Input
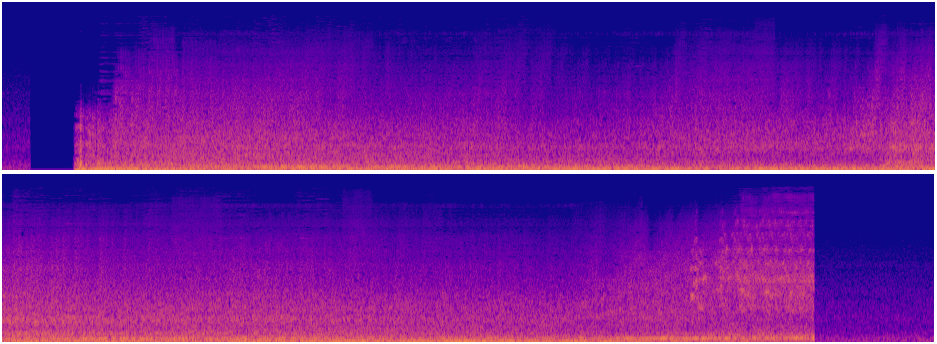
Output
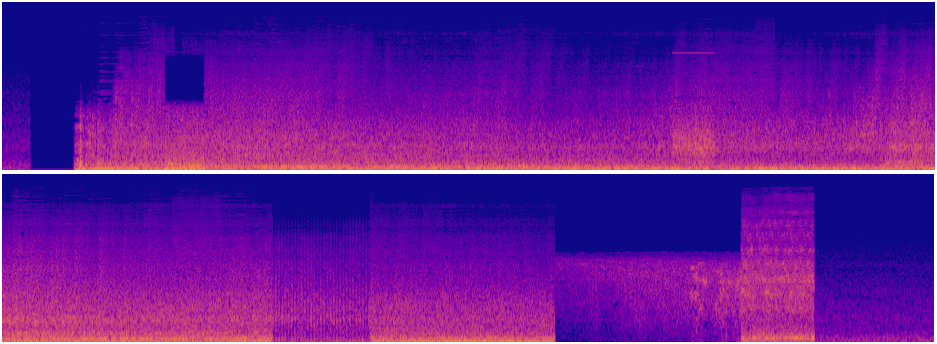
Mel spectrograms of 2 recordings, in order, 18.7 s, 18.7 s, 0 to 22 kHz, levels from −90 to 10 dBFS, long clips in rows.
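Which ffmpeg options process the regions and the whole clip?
-filter_complex "[0:a]asettb=1/sr,asplit=3[a][b][c];[a]atrim=end=1.624[d];[b]atrim=start=1.62:end=2.02,asetpts=PTS-STARTPTS,afade=t=in:d=0.004:c=qsin,afade=t=out:st=0.396:d=0.004:c=qsin,asuperstop=centerf=3300:order=20:qfactor=0.74,bass=f=250:g=7,treble=f=4k:g=-3[e];[c]atrim=start=2.016[f];[d][e]acrossfade=d=0.004:c1=hsin:c2=qsin[g];[g][f]acrossfade=d=0.004:c1=qsin:c2=hsin,asettb=1/sr,asplit=3[h][i][j];[h]atrim=end=6.704[k];[i]atrim=start=6.7:end=7.12,asetpts=PTS-STARTPTS,afade=t=in:d=0.004:c=qsin,afade=t=out:st=0.416:d=0.004:c=qsin,equalizer=f=580:t=o:w=2.1:g=10.5,bandreject=f=2.1k:w=18,aeval=exprs='val(0)+0.00224*sin(2*PI*6300*n/s)':c=same[l];[j]atrim=start=7.116[m];[k][l]acrossfade=d=0.004:c1=hsin:c2=qsin[n];[n][m]acrossfade=d=0.004:c1=qsin:c2=hsin,asettb=1/sr,asplit=3[o][p][q];[o]atrim=end=12.034[r];[p]atrim=start=12.03:end=13.01,asetpts=PTS-STARTPTS,afade=t=in:d=0.004:c=qsin,afade=t=out:st=0.976:d=0.004:c=qsin,acrossover=split=380 6200:gain=0.178 1 0.178[s][t][u];[s][t][u]amix=inputs=3:normalize=0,tremolo=f=31:d=0.788[v];[q]atrim=start=13.006[w];[r][v]acrossfade=d=0.004:c1=hsin:c2=qsin[x];[x][w]acrossfade=d=0.004:c1=qsin:c2=hsin,asettb=1/sr,asplit=3[y][z][aa];[y]atrim=end=14.854[ab];[z]atrim=start=14.85:end=16.72,asetpts=PTS-STARTPTS,afade=t=in:d=0.004:c=qsin,afade=t=out:st=1.866:d=0.004:c=qsin,highpass=1.5k,lowpass=f=2.8k:t=q:w=0.5098,lowpass=f=2.8k:t=q:w=0.6013,lowpass=f=2.8k:t=q:w=0.9,lowpass=f=2.8k:t=q:w=2.563,afreqshift=-3300[ac];[aa]atrim=start=16.716[ad];[ab][ac]acrossfade=d=0.004:c1=hsin:c2=qsin[ae];[ae][ad]acrossfade=d=0.004:c1=qsin:c2=hsin"

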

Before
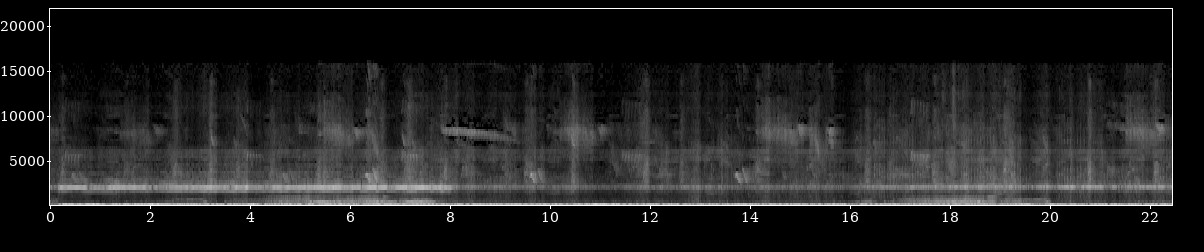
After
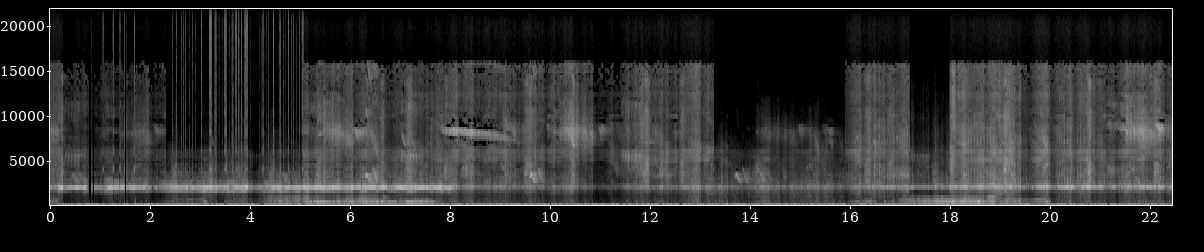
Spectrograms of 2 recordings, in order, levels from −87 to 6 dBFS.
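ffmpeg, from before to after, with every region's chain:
-filter_complex "[0:a]asettb=1/sr,asplit=3[a][b][c];[a]atrim=end=0.784[d];[b]atrim=start=0.78:end=1.71,asetpts=PTS-STARTPTS,afade=t=in:d=0.004:c=qsin,afade=t=out:st=0.926:d=0.004:c=qsin,acrossover=split=3000[e][f];[f]acompressor=threshold=-54dB:ratio=4:attack=1:release=60[g];[e][g]amix=inputs=2:normalize=0,equalizer=f=170:w=0.62:g=-8.5,aeval=exprs='clip(val(0),-1,0.2)':c=same[h];[c]atrim=start=1.706[i];[d][h]acrossfade=d=0.004:c1=hsin:c2=qsin[j];[j][i]acrossfade=d=0.004:c1=qsin:c2=hsin,asettb=1/sr,asplit=3[k][l][m];[k]atrim=end=2.324[n];[l]atrim=start=2.32:end=5.07,asetpts=PTS-STARTPTS,afade=t=in:d=0.004:c=qsin,afade=t=out:st=2.746:d=0.004:c=qsin,lowpass=2.4k,aeval=exprs='sgn(val(0))*max(abs(val(0))-0.00531,0)':c=same,bandreject=f=590:w=6[o];[m]atrim=start=5.066[p];[n][o]acrossfade=d=0.004:c1=hsin:c2=qsin[q];[q][p]acrossfade=d=0.004:c1=qsin:c2=hsin,asettb=1/sr,asplit=3[r][s][t];[r]atrim=end=13.284[u];[s]atrim=start=13.28:end=15.9,asetpts=PTS-STARTPTS,afade=t=in:d=0.004:c=qsin,afade=t=out:st=2.616:d=0.004:c=qsin,lowpass=2.6k,aecho=1:1:488:0.316,atrim=end_sample=115542[v];[t]atrim=start=15.896[w];[u][v]acrossfade=d=0.004:c1=hsin:c2=qsin[x];[x][w]acrossfade=d=0.004:c1=qsin:c2=hsin,asettb=1/sr,asplit=3[y][z][aa];[y]atrim=end=17.194[ab];[z]atrim=start=17.19:end=18,asetpts=PTS-STARTPTS,afade=t=in:d=0.004:c=qsin,afade=t=out:st=0.806:d=0.004:c=qsin,asuperstop=centerf=1500:order=4:qfactor=1.7,adynamicsmooth=sensitivity=2:basefreq=1.5k[ac];[aa]atrim=start=17.996[ad];[ab][ac]acrossfade=d=0.004:c1=hsin:c2=qsin[ae];[ae][ad]acrossfade=d=0.004:c1=qsin:c2=hsin,acompressor=threshold=-19dB:ratio=12,aemphasis=mode=production:type=bsi,alimiter=limit=-24dB:level=0:latency=1:release=363,volume=6dB"

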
